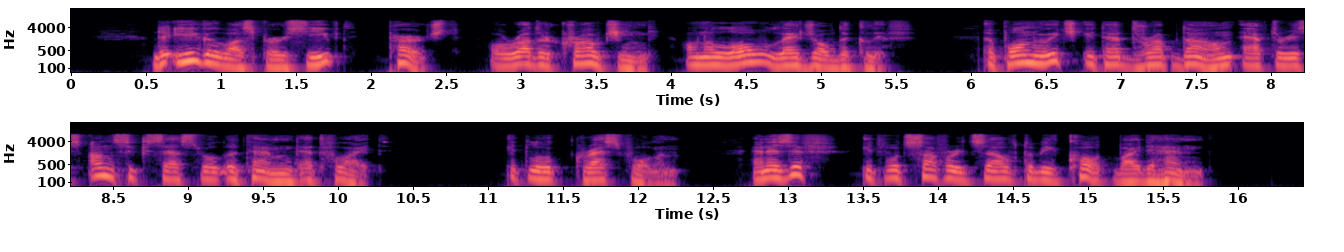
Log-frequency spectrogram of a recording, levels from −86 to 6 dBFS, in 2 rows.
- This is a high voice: No, low, 135 Hz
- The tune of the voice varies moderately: Yes, average, 4.7 semitones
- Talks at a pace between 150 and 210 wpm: Yes, average, 155 wpm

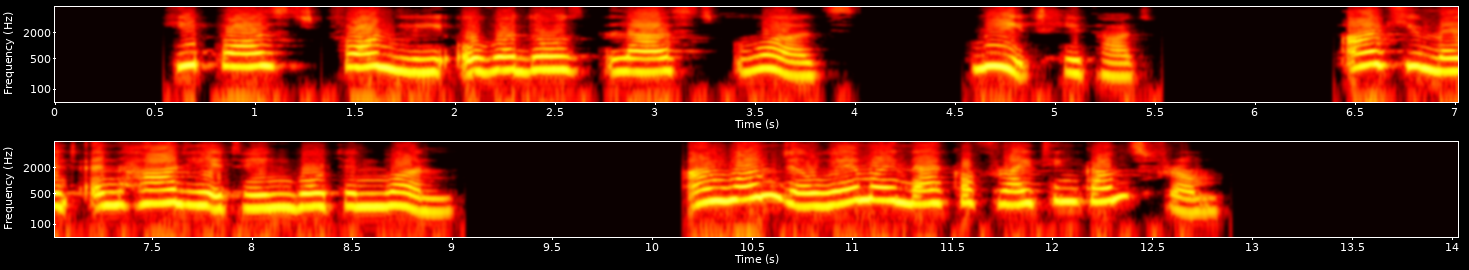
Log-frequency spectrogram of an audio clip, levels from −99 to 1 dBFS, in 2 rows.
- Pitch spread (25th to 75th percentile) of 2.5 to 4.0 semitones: No, average, 4.9 semitones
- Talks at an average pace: No, slow, 110 wpm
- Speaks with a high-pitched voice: Yes, very high, 280 Hz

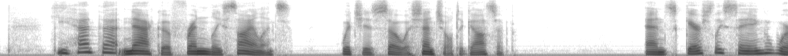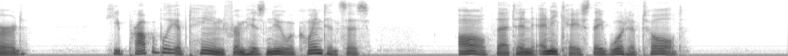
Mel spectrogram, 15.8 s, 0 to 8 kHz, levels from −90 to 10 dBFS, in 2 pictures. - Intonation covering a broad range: Yes, wide, 5.7 semitones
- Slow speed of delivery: Yes, slow, 130 wpm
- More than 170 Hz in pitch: No, low, 120 Hz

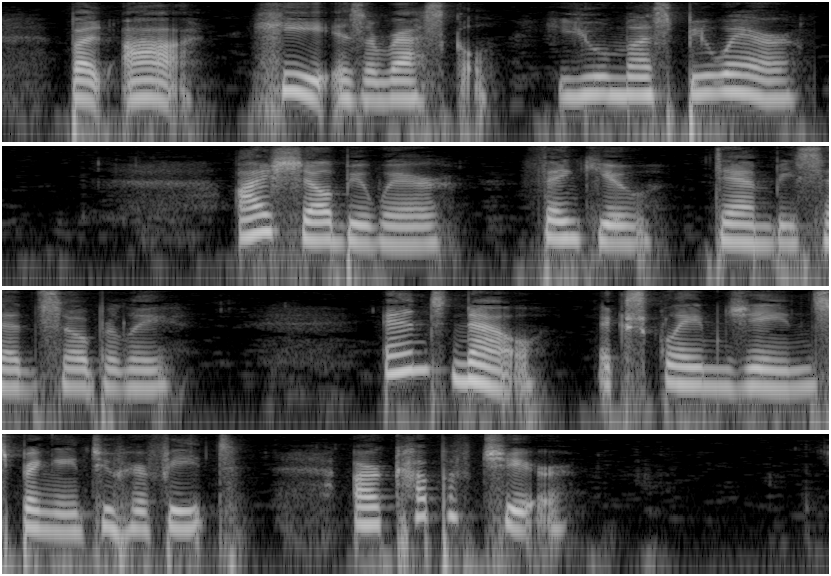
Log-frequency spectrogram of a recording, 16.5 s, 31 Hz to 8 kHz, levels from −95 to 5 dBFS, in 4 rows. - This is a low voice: No, medium, 185 Hz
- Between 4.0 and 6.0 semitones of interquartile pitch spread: No, average, 3.3 semitones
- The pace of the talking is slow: Yes, slow, 105 wpm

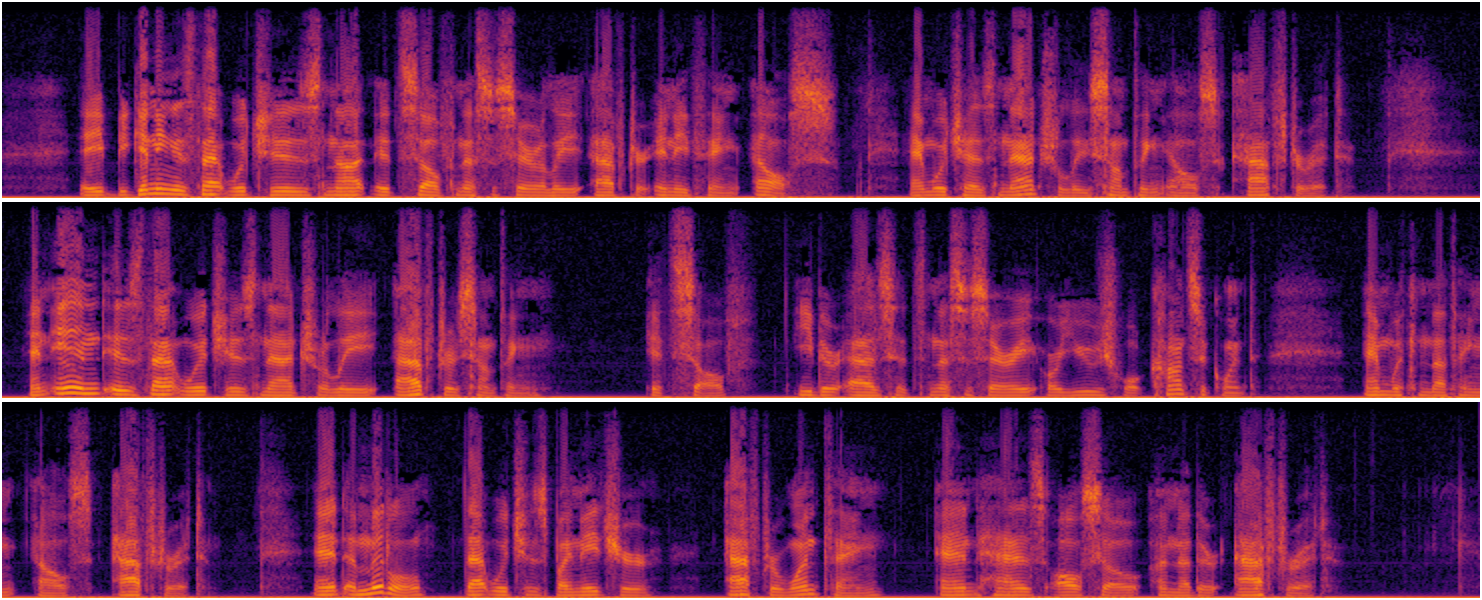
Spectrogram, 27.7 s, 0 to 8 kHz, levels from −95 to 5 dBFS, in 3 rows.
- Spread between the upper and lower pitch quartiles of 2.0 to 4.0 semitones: Yes, narrow, 2.5 semitones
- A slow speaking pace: Yes, slow, 130 wpm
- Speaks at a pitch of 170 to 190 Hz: No, low, 135 Hz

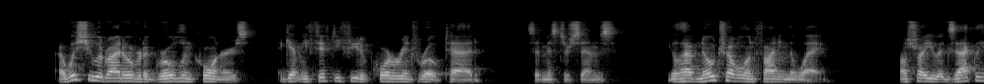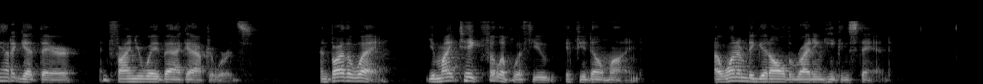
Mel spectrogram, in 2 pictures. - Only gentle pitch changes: No, average, 4.4 semitones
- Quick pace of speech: Yes, fast, 215 wpm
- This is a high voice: No, low, 130 Hz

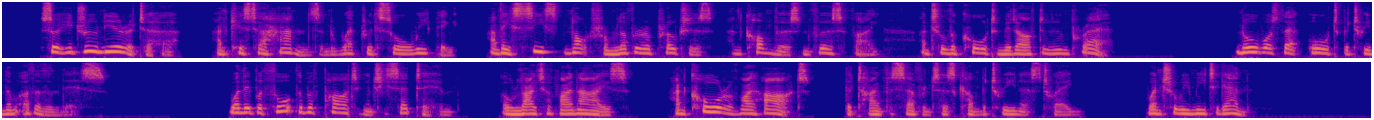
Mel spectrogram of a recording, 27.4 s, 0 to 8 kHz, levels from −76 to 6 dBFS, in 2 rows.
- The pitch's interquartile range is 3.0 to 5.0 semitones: No, wide, 5.5 semitones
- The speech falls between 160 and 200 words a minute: Yes, average, 170 wpm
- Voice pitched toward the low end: No, medium, 155 Hz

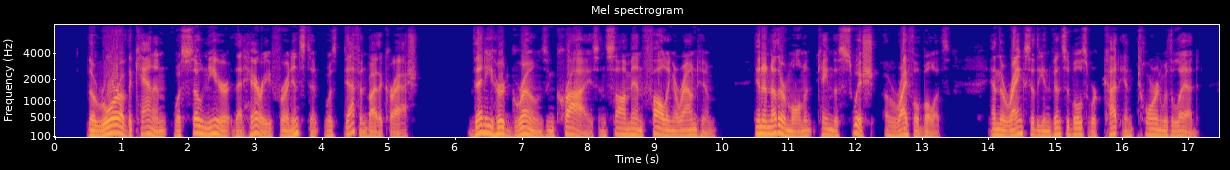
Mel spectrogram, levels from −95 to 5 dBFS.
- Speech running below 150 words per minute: No, average, 175 wpm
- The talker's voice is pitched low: Yes, low, 105 Hz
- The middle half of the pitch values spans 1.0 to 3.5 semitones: No, average, 4.9 semitones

